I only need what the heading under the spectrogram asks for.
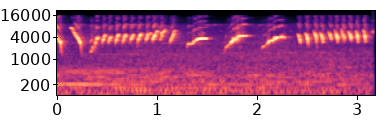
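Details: White Spanish Timbrado canary singing a training song: fast downward-sweeping notes, then rising slurred whistles, broken by rapid pulsed trills held high and bright.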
